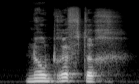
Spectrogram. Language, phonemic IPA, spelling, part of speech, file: Dutch, /noˈdrʏftəx/, nooddruftig, adjective, Nl-nooddruftig.ogg
- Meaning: needy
